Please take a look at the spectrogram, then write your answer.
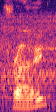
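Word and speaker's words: Krone: My other favourite brand, Crone, or Corona, as Jerry pronounces it, which is I think is technically the correct way of pronouncing it.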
